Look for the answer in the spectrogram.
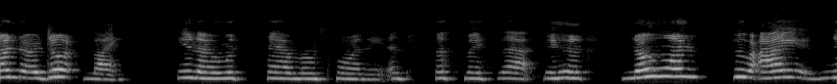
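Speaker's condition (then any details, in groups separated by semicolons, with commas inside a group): Cerebral palsy, spastic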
